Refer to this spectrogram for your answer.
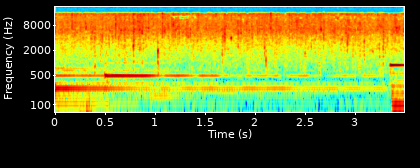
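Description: Steady rain falls in a soft, continuous hiss with scattered faint drops, blended with a sustained low humming drone; no one speaks.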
